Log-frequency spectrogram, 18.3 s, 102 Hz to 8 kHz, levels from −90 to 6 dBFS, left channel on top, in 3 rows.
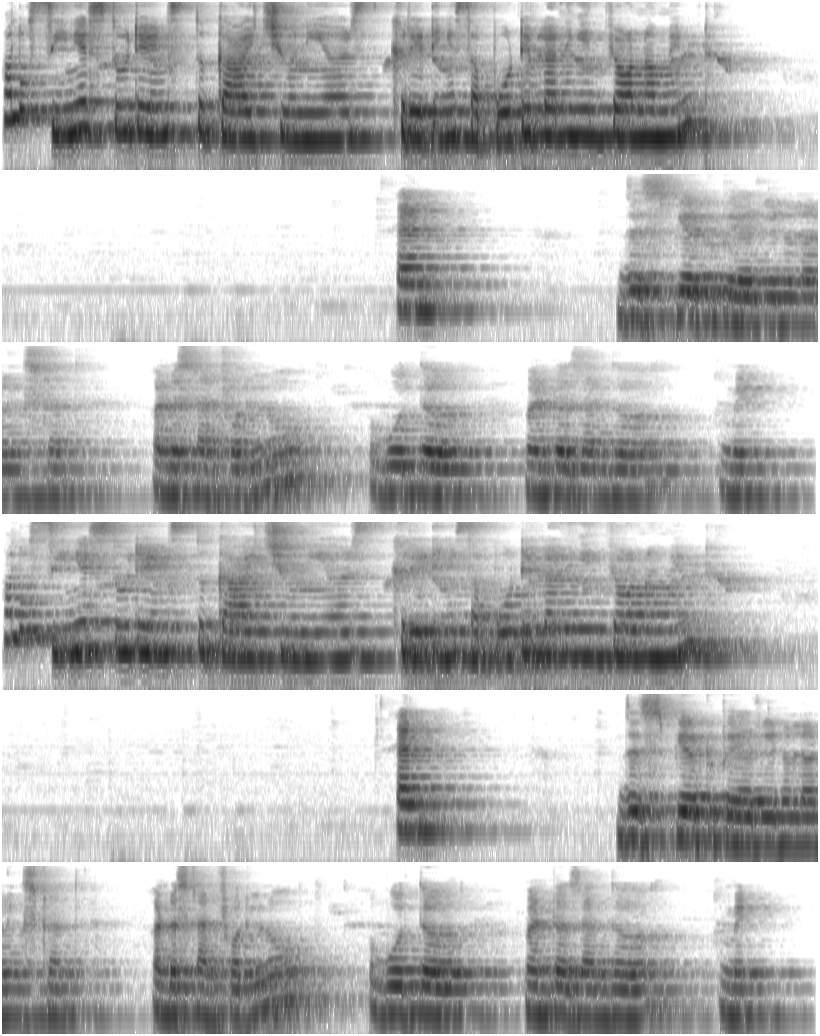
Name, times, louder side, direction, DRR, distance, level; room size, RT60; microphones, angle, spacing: voice 1, 0.0-2.7 2.9-5.4, left 3 dB, 90° left, 8 dB, 0.4 m, -18 dB
voice 2, 10.7-12.8 13.4-14.5 15.0-15.7 16.2-17.2 17.6-17.8, right 1 dB, 50° right, 4 dB, 0.4 m, -22 dB
4.2 x 2.2 x 4.1 m, 0.98 s
head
